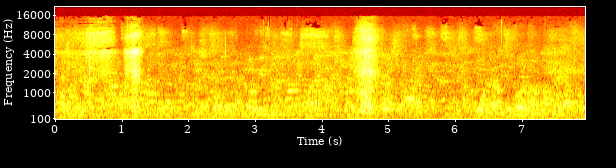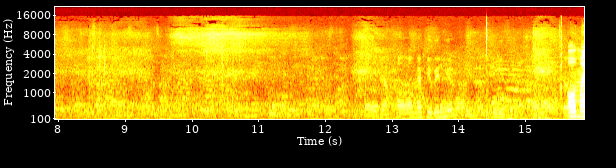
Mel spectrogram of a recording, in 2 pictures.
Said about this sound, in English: So please pardon the sniffing and, and snuckling on this audio podcast. I've got a cold recovering from it, so please pardon my sniffing.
